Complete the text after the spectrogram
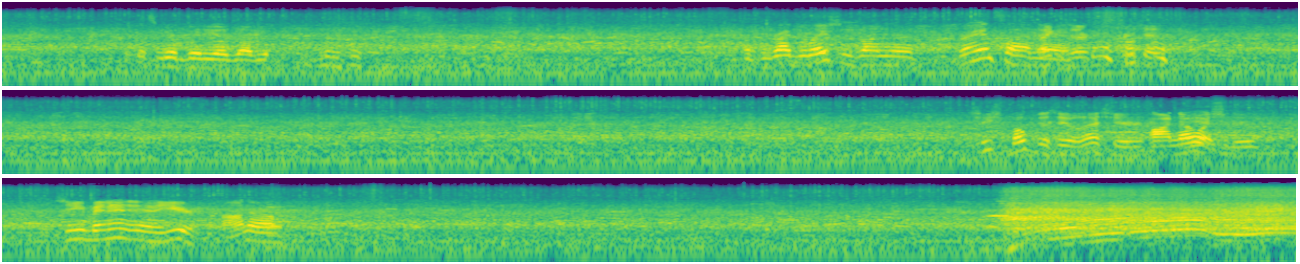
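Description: A large outdoor crowd murmurs and cheers.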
